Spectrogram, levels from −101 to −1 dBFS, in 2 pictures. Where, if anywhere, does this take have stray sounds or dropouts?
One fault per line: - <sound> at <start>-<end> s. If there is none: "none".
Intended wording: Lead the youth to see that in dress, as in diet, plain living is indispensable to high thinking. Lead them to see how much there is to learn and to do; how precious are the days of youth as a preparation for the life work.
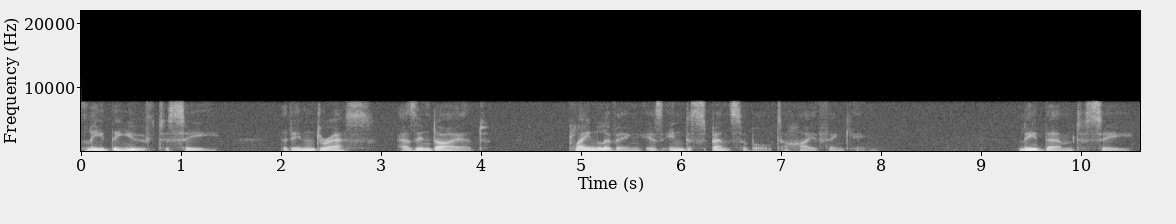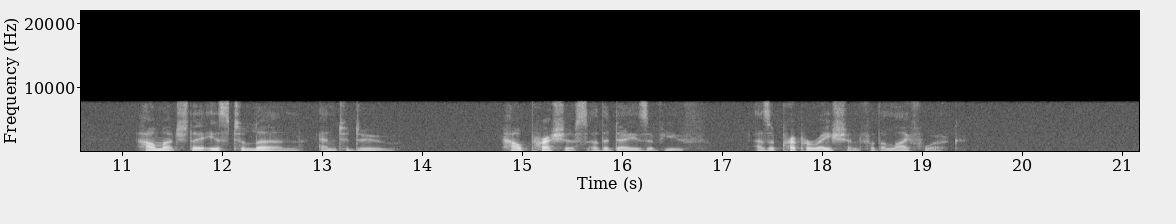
none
